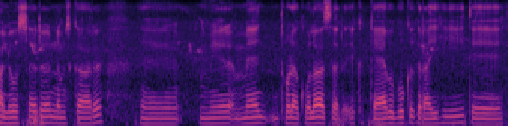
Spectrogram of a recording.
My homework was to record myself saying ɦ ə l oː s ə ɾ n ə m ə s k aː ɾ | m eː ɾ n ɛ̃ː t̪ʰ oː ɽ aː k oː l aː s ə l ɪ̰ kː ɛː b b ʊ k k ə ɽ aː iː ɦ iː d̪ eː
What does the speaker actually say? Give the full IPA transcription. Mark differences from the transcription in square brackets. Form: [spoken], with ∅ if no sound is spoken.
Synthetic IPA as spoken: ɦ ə l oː s ə ɾ n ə m ə s k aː ɾ | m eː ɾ [m] ɛ̃ː t̪ʰ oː ɽ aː k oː l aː s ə [ɾ] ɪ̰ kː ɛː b b ʊ k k ə [ɾ] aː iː ɦ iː [t̪] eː

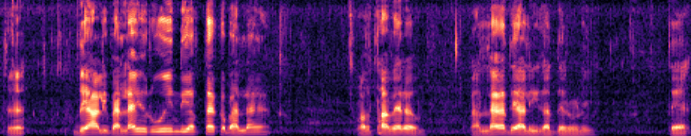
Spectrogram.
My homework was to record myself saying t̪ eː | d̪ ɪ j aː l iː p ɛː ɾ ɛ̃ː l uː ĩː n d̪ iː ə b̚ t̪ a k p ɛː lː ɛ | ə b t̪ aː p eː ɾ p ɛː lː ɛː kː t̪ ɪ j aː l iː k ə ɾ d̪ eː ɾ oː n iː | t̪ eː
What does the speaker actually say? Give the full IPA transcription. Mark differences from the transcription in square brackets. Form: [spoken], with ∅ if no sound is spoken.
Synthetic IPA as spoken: t̪ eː | d̪ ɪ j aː l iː p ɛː [l] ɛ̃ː [ɾ] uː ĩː n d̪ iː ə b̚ t̪ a k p ɛː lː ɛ | ə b t̪ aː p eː ɾ p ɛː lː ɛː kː [d̪] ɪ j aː l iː k ə ɾ d̪ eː ɾ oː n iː | t̪ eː

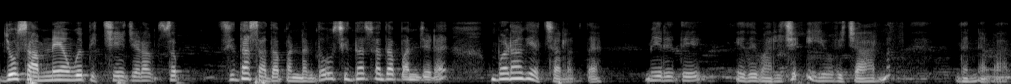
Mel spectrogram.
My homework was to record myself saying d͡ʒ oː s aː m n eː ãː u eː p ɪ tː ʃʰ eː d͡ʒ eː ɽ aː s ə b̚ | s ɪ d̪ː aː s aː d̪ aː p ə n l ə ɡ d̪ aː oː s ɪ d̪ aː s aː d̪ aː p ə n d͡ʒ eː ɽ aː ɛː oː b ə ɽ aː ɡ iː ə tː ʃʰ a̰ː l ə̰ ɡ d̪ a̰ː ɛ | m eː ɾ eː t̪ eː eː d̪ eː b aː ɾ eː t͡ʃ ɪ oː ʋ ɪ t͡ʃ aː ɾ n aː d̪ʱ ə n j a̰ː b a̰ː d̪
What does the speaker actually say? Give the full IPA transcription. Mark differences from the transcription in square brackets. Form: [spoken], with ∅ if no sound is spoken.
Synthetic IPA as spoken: d͡ʒ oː s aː m n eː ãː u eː p ɪ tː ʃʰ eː d͡ʒ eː ɽ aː s ə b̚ | s ɪ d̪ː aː s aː d̪ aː p ə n l ə ɡ d̪ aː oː s ɪ d̪ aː s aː d̪ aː p ə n d͡ʒ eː ɽ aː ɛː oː b ə ɽ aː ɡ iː ə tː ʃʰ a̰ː l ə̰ ɡ d̪ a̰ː ɛ | m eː ɾ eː t̪ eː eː d̪ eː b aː ɾ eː t͡ʃ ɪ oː ʋ ɪ t͡ʃ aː ɾ n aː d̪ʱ ə n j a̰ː b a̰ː d̪

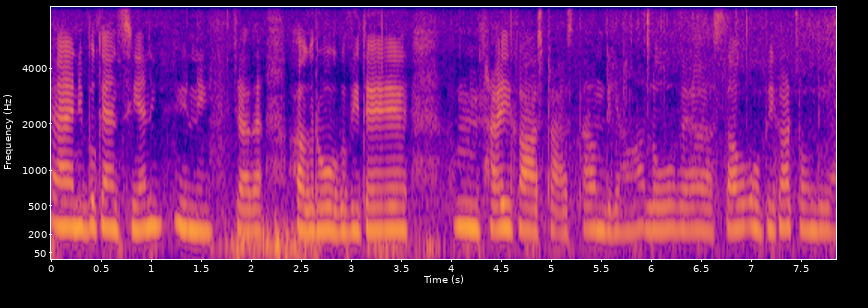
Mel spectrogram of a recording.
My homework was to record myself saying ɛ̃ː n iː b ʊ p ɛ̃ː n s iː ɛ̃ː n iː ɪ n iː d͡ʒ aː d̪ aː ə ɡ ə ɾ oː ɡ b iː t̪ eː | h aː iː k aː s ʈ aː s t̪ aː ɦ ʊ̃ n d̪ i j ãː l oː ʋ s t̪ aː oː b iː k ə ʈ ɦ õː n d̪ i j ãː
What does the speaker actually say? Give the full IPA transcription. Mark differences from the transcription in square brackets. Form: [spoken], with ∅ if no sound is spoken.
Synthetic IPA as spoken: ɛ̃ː n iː b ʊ [k] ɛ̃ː n s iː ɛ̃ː n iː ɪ n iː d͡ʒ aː d̪ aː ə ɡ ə ɾ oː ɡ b iː t̪ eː | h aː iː k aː s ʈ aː s t̪ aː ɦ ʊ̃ n d̪ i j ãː l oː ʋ s t̪ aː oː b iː k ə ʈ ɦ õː n d̪ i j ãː

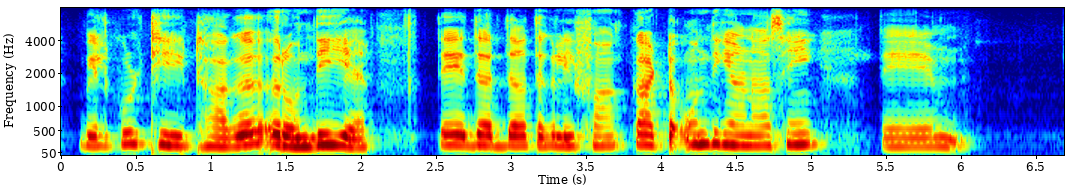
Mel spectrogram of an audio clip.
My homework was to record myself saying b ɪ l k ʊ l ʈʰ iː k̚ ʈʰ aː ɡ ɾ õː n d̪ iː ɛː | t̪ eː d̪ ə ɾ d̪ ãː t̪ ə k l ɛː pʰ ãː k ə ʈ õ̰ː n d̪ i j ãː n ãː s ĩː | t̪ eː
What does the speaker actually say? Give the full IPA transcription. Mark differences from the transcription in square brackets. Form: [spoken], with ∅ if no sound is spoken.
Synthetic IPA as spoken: b ɪ l k ʊ l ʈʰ iː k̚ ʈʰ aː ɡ ɾ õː n d̪ iː ɛː | t̪ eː d̪ ə ɾ d̪ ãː t̪ ə k l [iː] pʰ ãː k ə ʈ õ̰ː n d̪ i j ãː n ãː s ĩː | t̪ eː

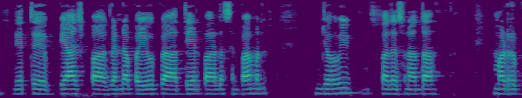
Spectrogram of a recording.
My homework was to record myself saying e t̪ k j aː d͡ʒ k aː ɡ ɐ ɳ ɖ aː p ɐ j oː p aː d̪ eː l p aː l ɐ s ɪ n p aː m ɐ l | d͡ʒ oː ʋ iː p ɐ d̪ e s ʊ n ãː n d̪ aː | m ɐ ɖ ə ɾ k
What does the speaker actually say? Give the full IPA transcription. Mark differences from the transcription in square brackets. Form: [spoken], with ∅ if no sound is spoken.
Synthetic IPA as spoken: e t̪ [p] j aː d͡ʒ [p] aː ɡ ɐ ɳ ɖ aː p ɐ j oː p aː [t̪] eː l p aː l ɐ s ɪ n p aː m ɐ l | d͡ʒ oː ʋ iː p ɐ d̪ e s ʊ n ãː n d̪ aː | m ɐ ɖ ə ɾ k

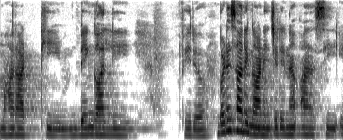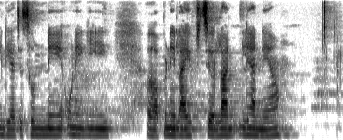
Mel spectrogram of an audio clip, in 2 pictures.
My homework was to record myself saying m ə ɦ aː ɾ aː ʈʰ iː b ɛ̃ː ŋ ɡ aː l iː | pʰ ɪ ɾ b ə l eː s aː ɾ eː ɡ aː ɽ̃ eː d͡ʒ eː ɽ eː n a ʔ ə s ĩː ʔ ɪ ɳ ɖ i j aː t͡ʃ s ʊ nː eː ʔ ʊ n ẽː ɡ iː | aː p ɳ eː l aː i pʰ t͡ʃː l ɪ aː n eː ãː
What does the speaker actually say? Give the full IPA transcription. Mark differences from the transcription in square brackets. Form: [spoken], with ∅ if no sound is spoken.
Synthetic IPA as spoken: m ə ɦ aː ɾ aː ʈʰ iː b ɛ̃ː ŋ ɡ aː l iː | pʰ ɪ ɾ b ə [ɽ] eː s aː ɾ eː ɡ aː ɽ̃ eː d͡ʒ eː ɽ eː n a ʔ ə s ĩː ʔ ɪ ɳ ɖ i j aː t͡ʃ s ʊ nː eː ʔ ʊ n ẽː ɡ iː | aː p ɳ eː l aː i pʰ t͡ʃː l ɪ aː n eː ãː

